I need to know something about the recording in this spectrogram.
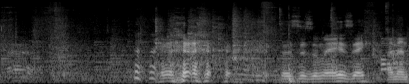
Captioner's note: laughing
